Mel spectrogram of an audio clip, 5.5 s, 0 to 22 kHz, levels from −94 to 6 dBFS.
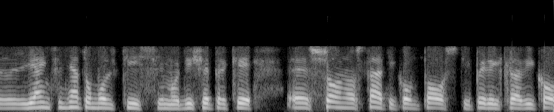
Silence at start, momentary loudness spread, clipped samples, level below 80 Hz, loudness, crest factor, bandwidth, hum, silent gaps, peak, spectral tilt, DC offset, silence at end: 0 s; 4 LU; under 0.1%; -60 dBFS; -20 LUFS; 16 dB; 4.1 kHz; none; none; -2 dBFS; -11.5 dB/octave; under 0.1%; 0 s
